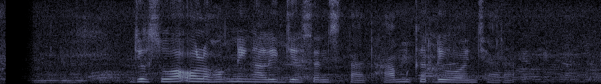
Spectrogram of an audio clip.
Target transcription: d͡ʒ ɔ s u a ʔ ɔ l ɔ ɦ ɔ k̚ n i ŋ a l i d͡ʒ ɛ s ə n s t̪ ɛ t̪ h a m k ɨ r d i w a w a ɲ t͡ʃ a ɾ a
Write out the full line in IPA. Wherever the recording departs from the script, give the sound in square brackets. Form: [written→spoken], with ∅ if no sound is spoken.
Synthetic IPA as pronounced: d͡ʒ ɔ s u a ʔ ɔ l ɔ ɦ ɔ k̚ n i ŋ a l i d͡ʒ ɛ s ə n s t̪ [ɛ→a] t̪ h a m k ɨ r d i w a w a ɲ t͡ʃ a ɾ a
